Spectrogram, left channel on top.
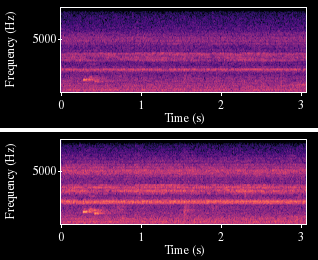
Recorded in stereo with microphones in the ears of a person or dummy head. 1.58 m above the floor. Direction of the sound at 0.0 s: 30° right (ahead or behind).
